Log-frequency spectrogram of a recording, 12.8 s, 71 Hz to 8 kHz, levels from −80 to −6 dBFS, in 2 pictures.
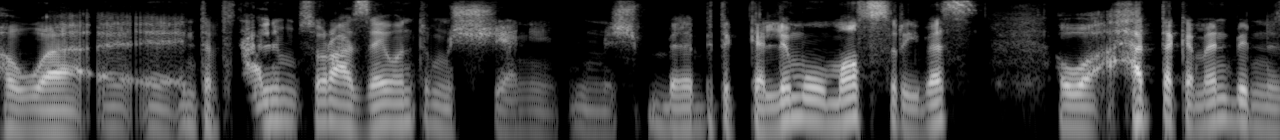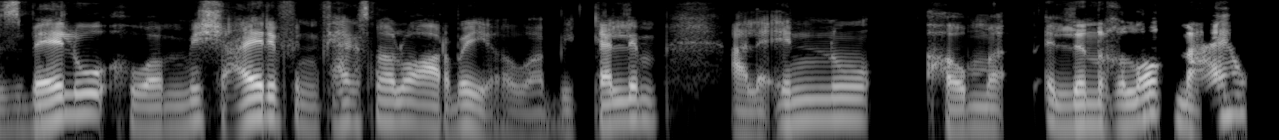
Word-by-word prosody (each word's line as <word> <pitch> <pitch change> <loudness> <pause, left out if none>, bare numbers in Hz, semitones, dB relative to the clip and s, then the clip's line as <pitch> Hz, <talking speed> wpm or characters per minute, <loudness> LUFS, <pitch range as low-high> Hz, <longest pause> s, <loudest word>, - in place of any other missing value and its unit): هو 105 -2 -3
آآ، 100 0 -2
أ - - -10
أنت - - -8
بتتعلم 130 0 -5
بسرعة 130 +1 +1
إزاي 115 +2 +3
هو - - -2
وأنتم 125 -1 -8
مش 105 - -1
يعني 95 -2 -10
مش 95 -4 -6
ب 115 - -20
بتتكلموا 110 +6 -1
مصري 130 -5 +7
بس، - - +4 0.4
هو 115 0 +1
حتى - - +4
كمان 125 +4 -1
بالنسبة 105 -6 +2
له 170 +2 +1
هو 110 -1 -4
مش 120 +5 +1
عارف 145 +1 +4
إن 115 - -15
في - - -8
حاجة 130 - -3
اسمها 130 +2 -3
لغة 130 -2 -3
عربية، 115 0 -2
هو 90 0 -15
بيتكلم 130 +8 -2 0.4
على 125 - -4
إنه 140 +2 -6 0.4
هُم 105 +2 -4 0.3
الانغلاق 120 +7 0
معاهم 165 +2 0
120 Hz, 175 wpm, -27 LUFS, 105-135 Hz, 0.4 s, مصري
